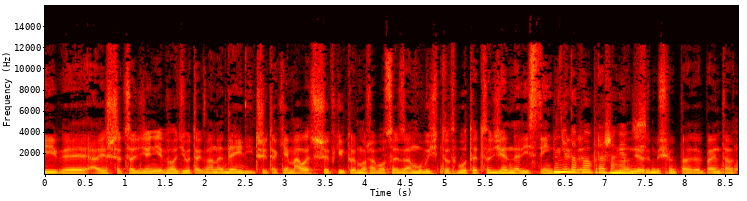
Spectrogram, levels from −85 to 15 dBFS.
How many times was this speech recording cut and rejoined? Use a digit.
1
